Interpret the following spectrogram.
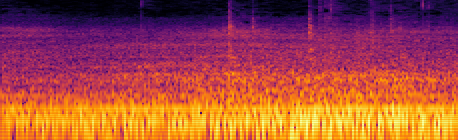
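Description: Steady low machine hum, like an engine or motor running in the background, with no change through the moment.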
